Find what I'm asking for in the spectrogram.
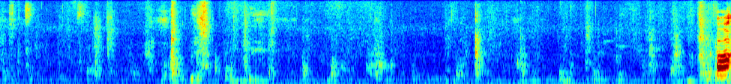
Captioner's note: footsteps and wind in the background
